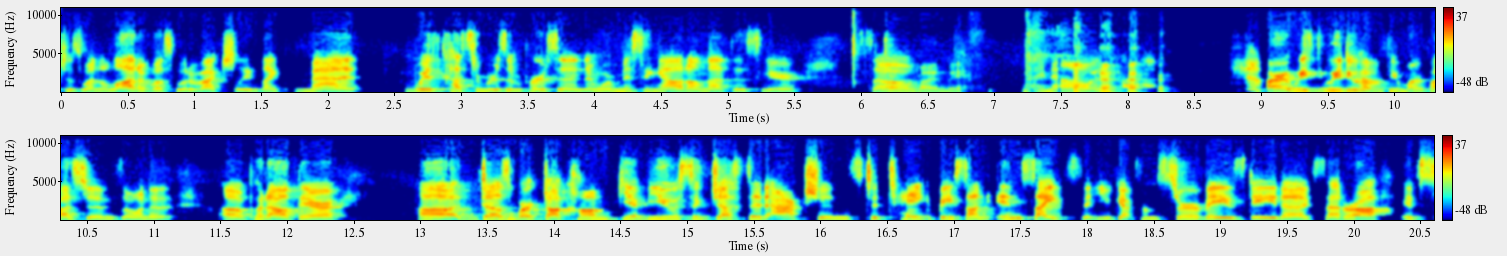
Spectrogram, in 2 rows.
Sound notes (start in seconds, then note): 7.3 laugh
